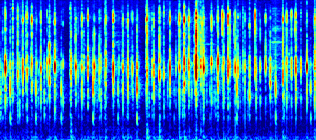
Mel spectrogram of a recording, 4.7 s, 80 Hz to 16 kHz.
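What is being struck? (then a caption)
Mechanical keyboard with ABS keycaps on a brass plate. An SG81M mechanical keyboard with Everglide Aqua King switches, a brass plate and blue ABS keycaps is typed on continuously with the fingertips of both hands. Quick, dry, clacky keystrokes follow one another in a steady stream, each short with almost no ring, bright around 3 kHz over a low, soft underlayer.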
